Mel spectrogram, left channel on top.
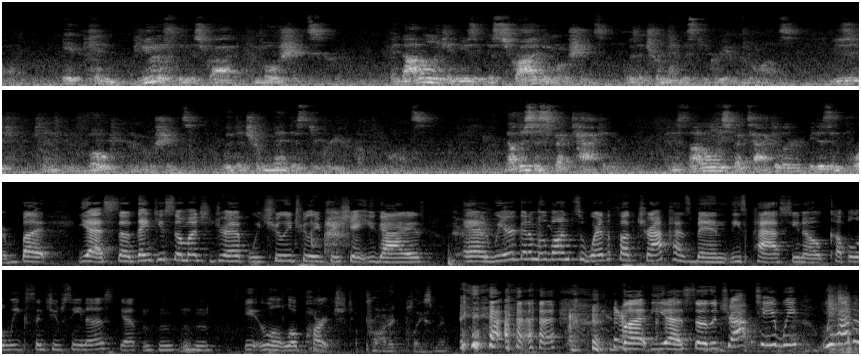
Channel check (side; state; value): both; different; correlation 0.00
